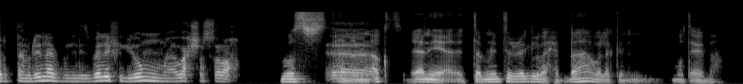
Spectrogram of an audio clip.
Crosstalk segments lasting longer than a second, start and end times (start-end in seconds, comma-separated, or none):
none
